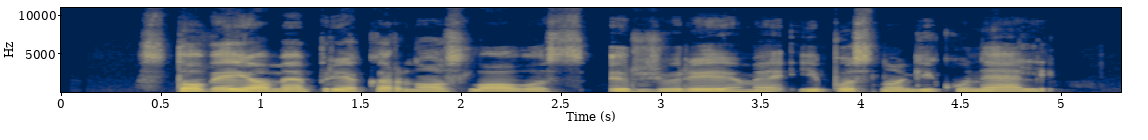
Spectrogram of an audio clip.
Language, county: Lithuanian, Marijampolė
